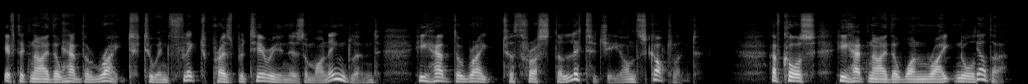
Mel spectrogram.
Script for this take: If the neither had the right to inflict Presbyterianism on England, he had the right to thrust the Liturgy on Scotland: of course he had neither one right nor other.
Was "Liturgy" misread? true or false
false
